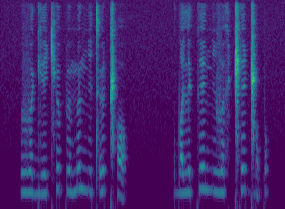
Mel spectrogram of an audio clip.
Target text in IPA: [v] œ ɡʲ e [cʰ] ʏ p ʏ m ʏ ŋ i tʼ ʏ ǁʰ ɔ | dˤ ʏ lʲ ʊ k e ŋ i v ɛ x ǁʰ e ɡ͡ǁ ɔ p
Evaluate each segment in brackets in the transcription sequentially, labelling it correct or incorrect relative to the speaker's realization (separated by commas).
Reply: correct, correct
